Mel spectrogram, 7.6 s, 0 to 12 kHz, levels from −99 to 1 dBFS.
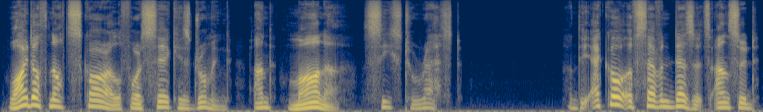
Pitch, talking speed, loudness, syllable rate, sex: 140 Hz, 165 wpm, -20 LUFS, 5.3 syllables/s, male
